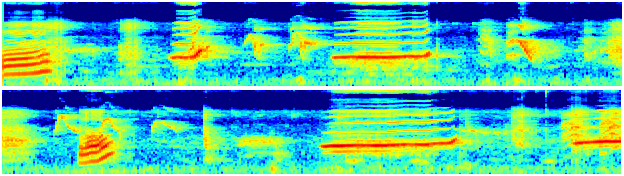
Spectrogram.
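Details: Parrot talking with a varied string of harmonic, voice-like notes, rising swoops and several level drawn-out tones nearly a second long, loud and close in a quiet indoor setting.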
